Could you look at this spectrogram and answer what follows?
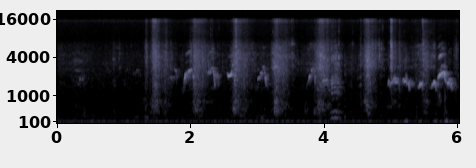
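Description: A straw broom sweeping dry dirt in regular strokes, about three every two seconds, starting about a second and a half in. Birds call between the strokes, more busily near the end.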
